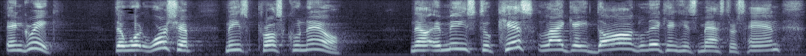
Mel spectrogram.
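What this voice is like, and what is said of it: Non-native English accent. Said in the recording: “I hope you pardon my accent here. Okay, some words I still have problems with. Hey, not bad for learning English when I was 14, 15 years old”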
